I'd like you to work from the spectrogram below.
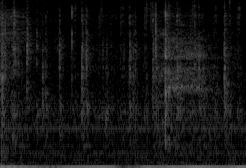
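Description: Keys clatter on a computer keyboard during a late-night coding session, a quiet, steady run of light taps over a low constant hum.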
